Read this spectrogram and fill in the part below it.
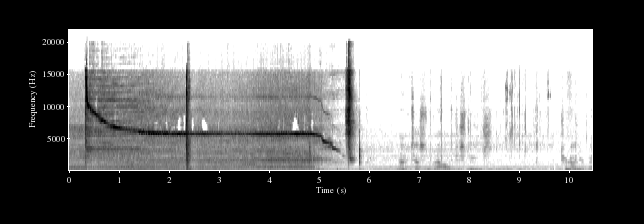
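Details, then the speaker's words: AMC-20 unit after waste tube and air valve solenoid replacement, test run with vacuum on: steady compressor drone with whistling tone dropping as it shuts off, then quieter hiss and valve clicks; vacuum sufficient, running normally. "Then you turn on the vacuum. Press the vacuum. Should be able to pull your arm from about that distance."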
